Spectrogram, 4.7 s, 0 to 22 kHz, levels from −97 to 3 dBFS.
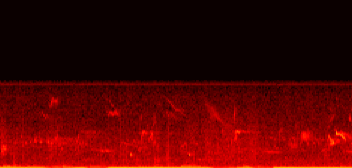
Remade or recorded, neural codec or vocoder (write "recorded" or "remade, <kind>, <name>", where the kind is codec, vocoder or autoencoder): recorded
